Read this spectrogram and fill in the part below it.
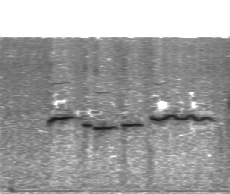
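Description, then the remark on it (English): Someone whistles a short, lilting melody of several sustained notes with small pitch shifts between them, clear, with no talking over it. “how many times do I have to ask you not to whistle that awful tune?”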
